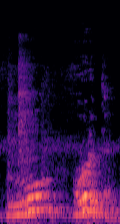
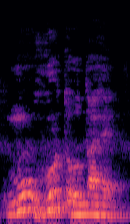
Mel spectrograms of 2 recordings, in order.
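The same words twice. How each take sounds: First: मुहूर्त drawn out very slowly, each syllable clear; slow spelled-out word. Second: Said in the usual way. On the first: Shown as a demonstration. Teacher to exam students, slow careful मुहूर्त. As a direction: stretch मुहूर्त slowly so every sound is heard. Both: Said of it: "हाँ पे बड़ा ऊ की मात्रा होगा".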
